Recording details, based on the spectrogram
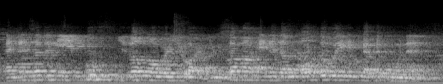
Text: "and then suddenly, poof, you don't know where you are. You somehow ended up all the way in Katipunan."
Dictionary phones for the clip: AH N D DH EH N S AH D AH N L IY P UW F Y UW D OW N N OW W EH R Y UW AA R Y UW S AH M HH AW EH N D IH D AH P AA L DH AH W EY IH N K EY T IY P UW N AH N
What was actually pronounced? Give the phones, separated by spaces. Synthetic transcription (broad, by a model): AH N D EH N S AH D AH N IY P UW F Y UW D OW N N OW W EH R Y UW AA R Y UW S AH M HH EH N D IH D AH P AA L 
